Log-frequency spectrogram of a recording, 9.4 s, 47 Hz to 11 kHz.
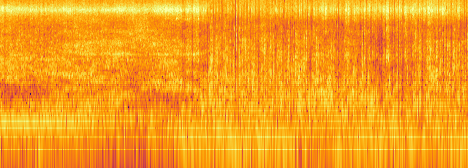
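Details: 2005 Ford Expedition 5.4L Triton V8 with a failing transmission forward clutch: rough idle after startup, then a rev, with fast irregular clacking from the engine's top end; valve train clatter, possibly lifter or cam phaser.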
